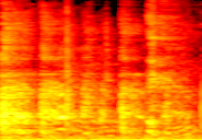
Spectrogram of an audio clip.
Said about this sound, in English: You take our podcast and make it better. You remember to edit all of the coughs.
